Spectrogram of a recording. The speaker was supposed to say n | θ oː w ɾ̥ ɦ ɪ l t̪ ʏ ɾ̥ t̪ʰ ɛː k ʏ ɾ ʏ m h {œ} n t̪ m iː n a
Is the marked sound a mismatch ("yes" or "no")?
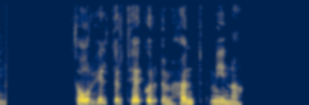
no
